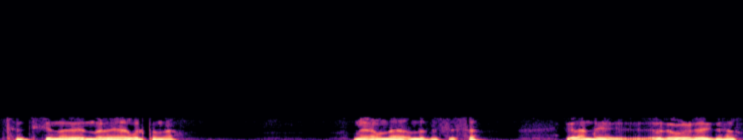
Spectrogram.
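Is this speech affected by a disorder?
Yes: Parkinson's disease; under neurologist care, seen last week.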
